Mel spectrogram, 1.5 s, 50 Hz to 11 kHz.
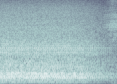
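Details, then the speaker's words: Salvage Fiat 500 warmed up about 10 minutes before an oil change: loud steady whoosh of the radiator fan, low speed at first, then stuck on high for the last 5 minutes; owner and viewers suspect the thermostat. "lot of noise because the fan is running at full speed as you can hear it was going C low speed and the last 5 minutes it's been going at high speed"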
